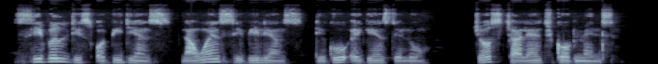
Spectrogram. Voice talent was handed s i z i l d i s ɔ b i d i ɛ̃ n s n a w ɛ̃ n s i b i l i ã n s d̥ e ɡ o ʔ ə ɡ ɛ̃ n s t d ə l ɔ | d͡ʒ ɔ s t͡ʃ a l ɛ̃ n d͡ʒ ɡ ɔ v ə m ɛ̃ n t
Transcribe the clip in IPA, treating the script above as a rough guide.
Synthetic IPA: s i v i l d i s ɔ b i d i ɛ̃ n s n a w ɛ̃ n s i v i l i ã n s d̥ e ɡ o ʔ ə ɡ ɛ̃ n s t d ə l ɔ | d͡ʒ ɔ s t͡ʃ a l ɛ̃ n d͡ʒ ɡ ɔ v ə m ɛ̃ n t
